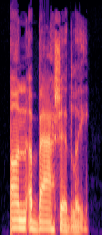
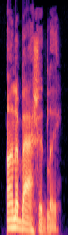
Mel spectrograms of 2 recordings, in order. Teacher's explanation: That second syllable has that schwa, that sound, unabashedly.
